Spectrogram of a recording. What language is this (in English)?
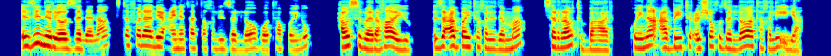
Tigrinya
